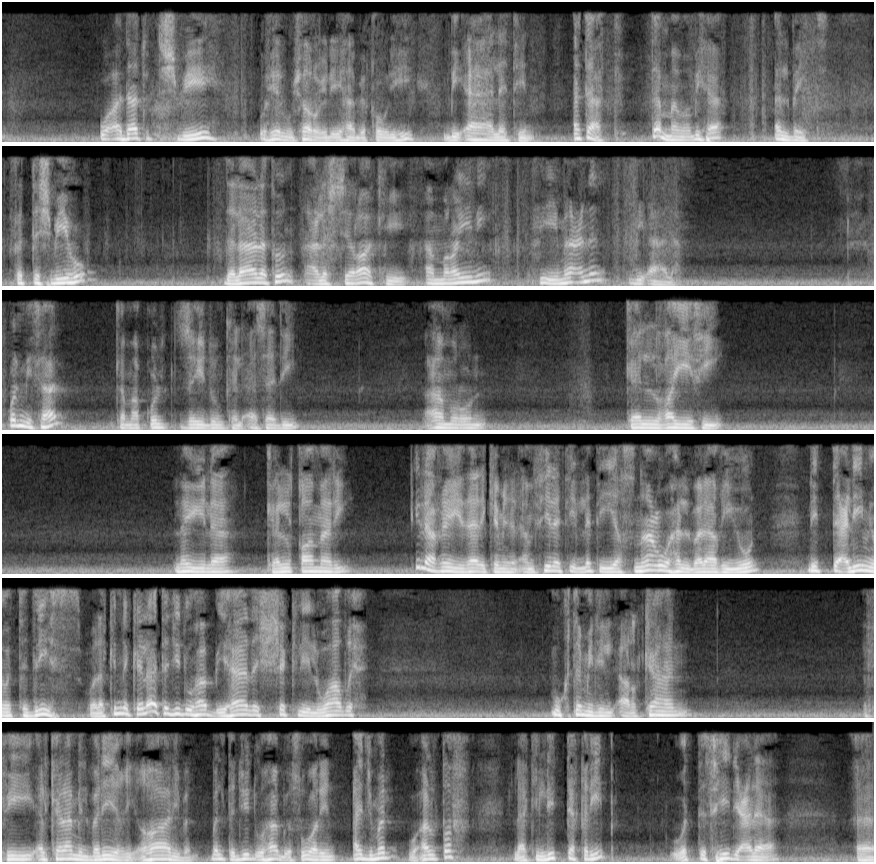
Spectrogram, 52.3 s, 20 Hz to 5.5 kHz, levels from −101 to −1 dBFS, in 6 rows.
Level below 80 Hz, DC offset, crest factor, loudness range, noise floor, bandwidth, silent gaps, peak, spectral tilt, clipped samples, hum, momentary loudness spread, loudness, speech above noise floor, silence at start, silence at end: -38 dBFS; under 0.1%; 14 dB; 7 LU; -37 dBFS; 5.2 kHz; none; 0 dBFS; -9.5 dB/octave; under 0.1%; none; 11 LU; -14 LUFS; 25 dB; 0 s; 0 s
